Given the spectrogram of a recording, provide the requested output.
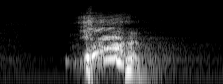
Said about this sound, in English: I'm going to cough again, sorry.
